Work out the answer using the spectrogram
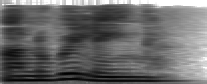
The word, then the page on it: unwilling: British English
